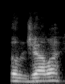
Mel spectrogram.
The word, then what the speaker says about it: Thungela: And am I pronouncing this right? Thungela? – Thungela, yeah, that's how I'd pronounce Thungela.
